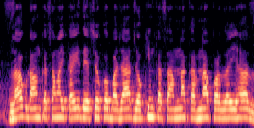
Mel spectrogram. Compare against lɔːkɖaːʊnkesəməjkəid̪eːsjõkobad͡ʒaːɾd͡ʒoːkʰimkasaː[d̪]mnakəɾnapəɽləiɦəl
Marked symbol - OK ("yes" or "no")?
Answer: no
